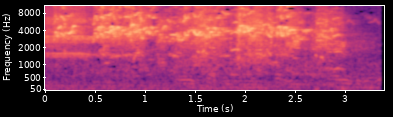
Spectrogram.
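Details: Feeding rainbow lorikeets at sugar water in a suburb keep up rapid shrill chattering screeches, many notes a second, fading toward the end before cutting off.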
